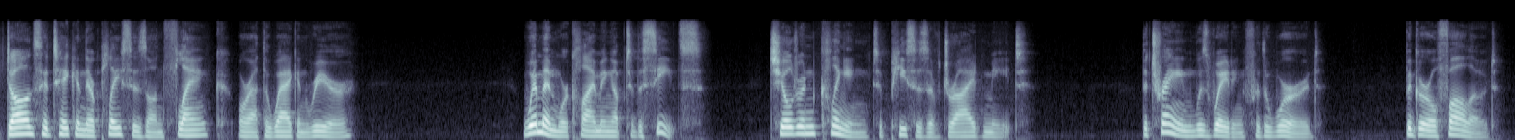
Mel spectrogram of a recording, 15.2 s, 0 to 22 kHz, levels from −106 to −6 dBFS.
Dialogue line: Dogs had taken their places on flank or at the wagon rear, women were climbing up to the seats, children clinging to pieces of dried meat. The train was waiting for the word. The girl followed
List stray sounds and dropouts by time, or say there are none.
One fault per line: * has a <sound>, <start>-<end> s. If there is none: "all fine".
all fine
